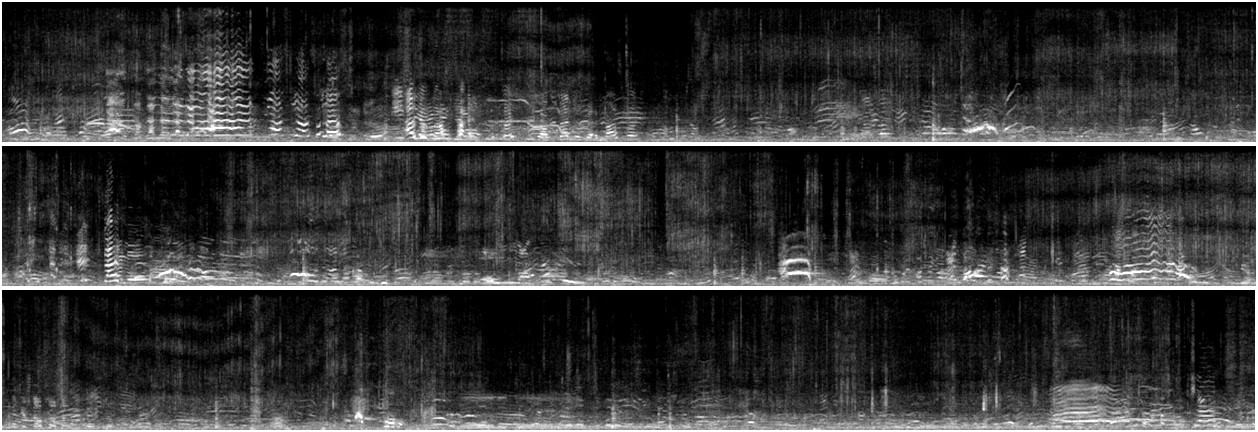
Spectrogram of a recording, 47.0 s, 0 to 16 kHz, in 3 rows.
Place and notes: Hamburg, Deutschland - Children playing with water
Planten un Blomen, Großer spielplatz. Into the huge botanic garden of Hamburg, a colossal amount of children playing in the park.
19 April, 15:30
